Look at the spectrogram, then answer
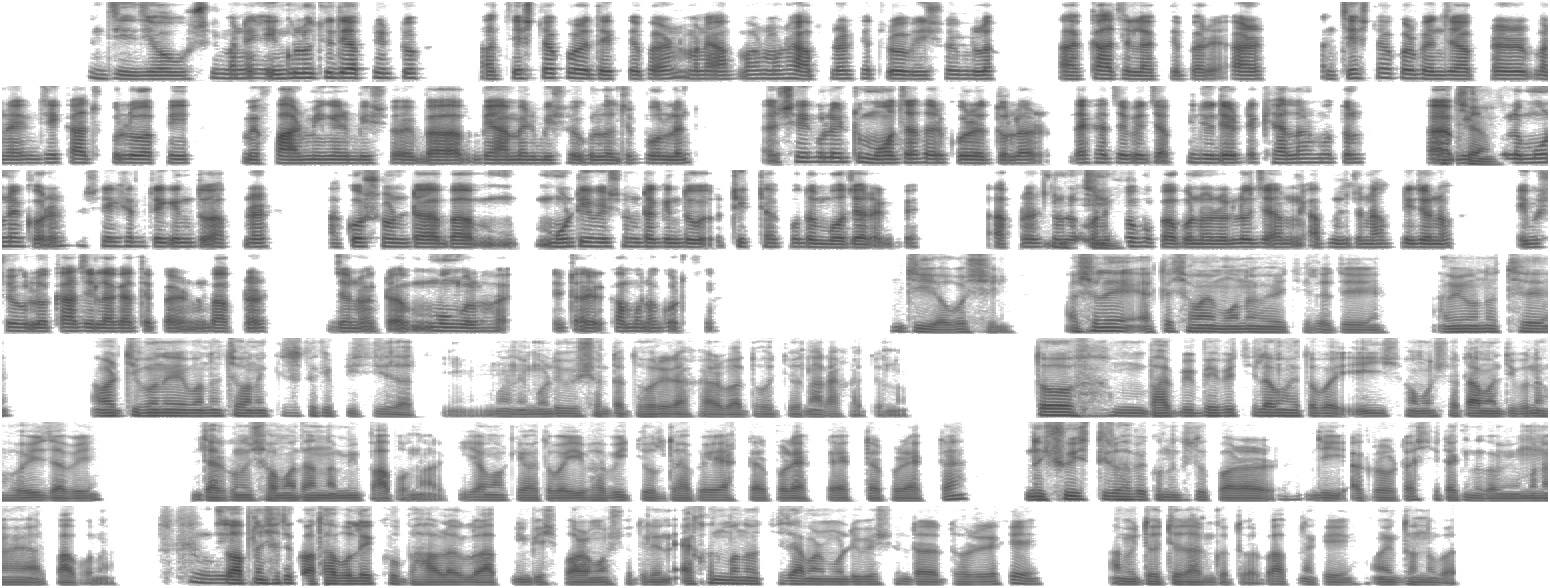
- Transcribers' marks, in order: tapping; alarm; other background noise
- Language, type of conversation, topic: Bengali, advice, ব্যায়াম চালিয়ে যেতে কীভাবে আমি ধারাবাহিকভাবে অনুপ্রেরণা ধরে রাখব এবং ধৈর্য গড়ে তুলব?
